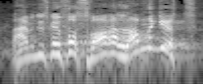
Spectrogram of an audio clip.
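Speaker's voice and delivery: hammed-up military indignation; stern interrogator. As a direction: lecture the lad forcefully. Interrogator scolds young objector.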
